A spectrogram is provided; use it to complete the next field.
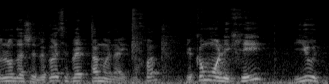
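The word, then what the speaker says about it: אדני: On l'écrit Yud Ke Vav Ke, mais on le prononce Amonai.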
